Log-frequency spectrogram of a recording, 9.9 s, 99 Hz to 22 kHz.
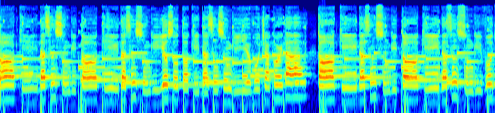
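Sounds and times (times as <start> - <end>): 
Samsung phone ringtone: 0.1 - 9.9.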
